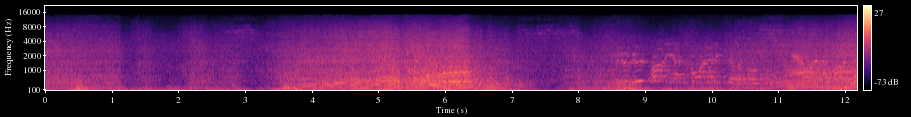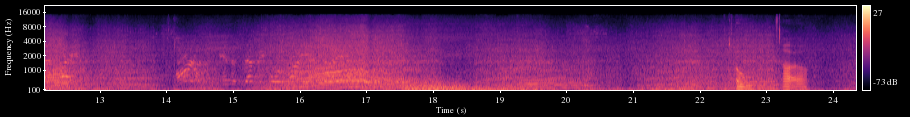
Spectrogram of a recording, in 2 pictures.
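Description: Car engines roar and rev hard, rising and falling in pitch.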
